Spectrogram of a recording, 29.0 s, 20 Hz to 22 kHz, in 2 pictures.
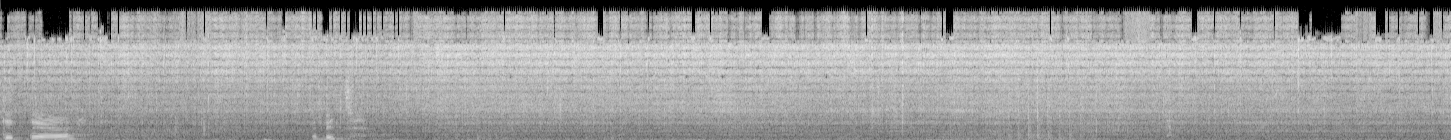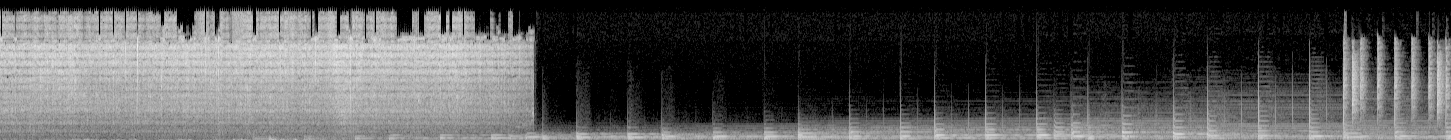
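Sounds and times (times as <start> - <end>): meat sizzling on a grill: 0.0 - 19.9
music: 17.0 - 29.0.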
